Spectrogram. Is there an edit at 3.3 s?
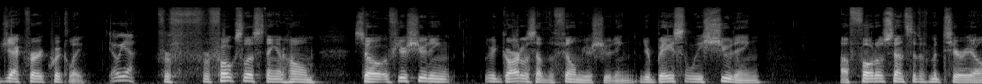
no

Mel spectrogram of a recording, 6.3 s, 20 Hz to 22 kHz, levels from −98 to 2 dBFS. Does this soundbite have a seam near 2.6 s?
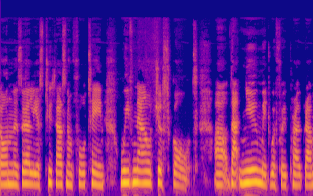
no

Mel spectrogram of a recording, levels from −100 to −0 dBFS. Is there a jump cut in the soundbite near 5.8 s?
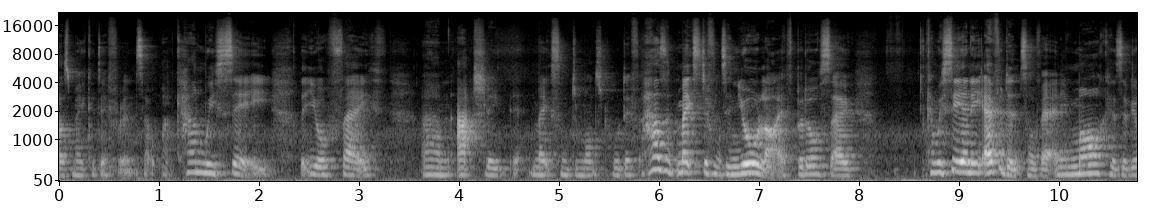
no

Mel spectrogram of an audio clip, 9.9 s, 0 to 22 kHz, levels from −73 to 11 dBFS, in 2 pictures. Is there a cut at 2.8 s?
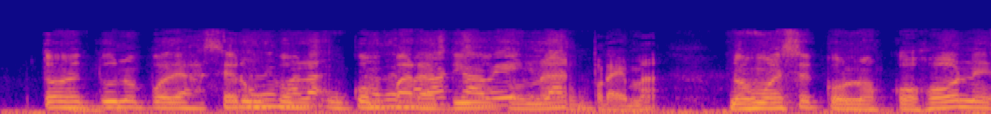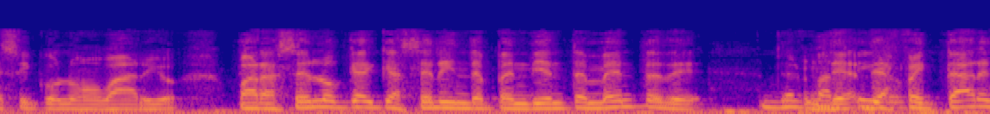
yes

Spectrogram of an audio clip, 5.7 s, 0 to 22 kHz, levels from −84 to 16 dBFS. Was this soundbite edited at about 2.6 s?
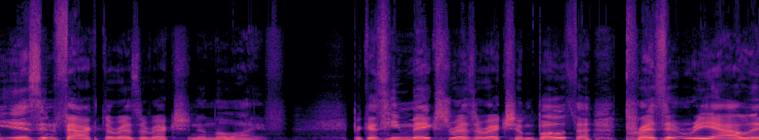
no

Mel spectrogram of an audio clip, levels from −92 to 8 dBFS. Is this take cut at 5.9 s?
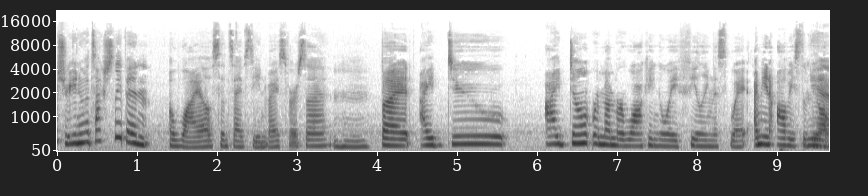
yes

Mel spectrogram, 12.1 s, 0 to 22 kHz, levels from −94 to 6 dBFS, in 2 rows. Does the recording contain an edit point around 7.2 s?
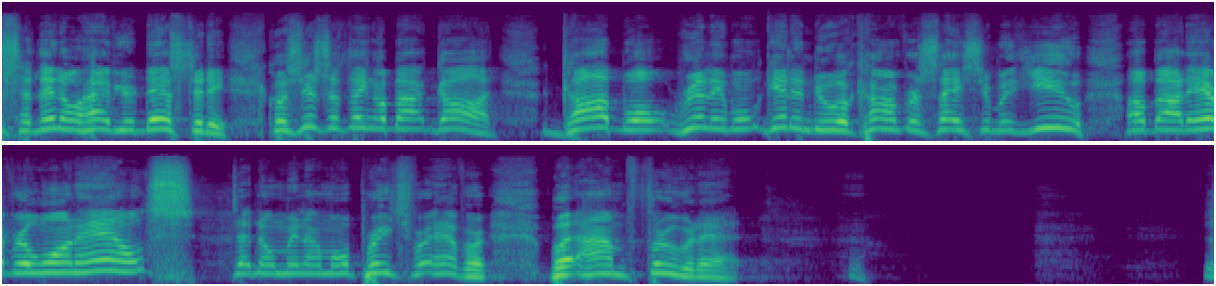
yes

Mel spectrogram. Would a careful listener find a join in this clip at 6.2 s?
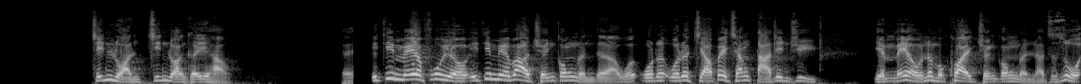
no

